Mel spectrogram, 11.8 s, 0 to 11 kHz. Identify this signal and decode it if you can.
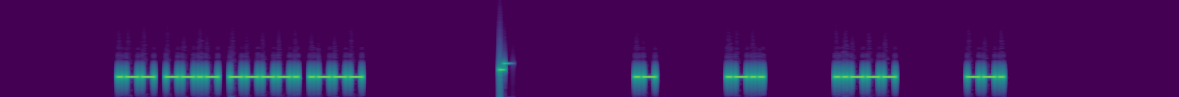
Morse code, heard as a keyed tone, about 32 wpm, spaced as for 16 wpm, 700 Hz. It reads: WQ9J AL2G
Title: USA Call Signs - 4 Characters - 6x Character Spacing - 30wpm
